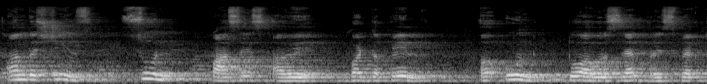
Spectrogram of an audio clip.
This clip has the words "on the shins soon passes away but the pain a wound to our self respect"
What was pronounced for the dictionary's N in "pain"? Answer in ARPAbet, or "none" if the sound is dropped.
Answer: L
